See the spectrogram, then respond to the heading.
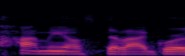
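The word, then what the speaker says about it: Jameos del Agua: And then you got hamios dagra as well. So never pronounce the J as a J. Pronounce it as a H.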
